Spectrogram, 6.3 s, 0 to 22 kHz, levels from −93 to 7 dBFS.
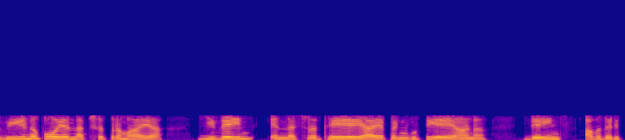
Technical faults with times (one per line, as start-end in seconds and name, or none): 0.00-6.25 G.723.1 codec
